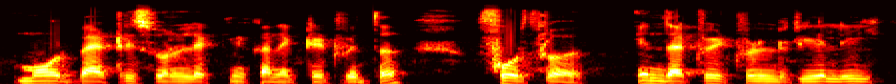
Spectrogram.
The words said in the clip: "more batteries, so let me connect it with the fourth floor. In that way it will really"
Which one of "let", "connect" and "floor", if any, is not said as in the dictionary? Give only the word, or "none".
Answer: none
